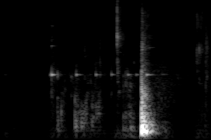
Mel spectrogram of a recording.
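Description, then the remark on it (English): Cocktail glasses clink together in a quick toast: a scattered run of light taps, then one louder, fuller clink, with a faint ringing note lingering beneath. “we can still give it a sip and see where we're at with it. Fuck yeah. Cheers. Gentlemen. Cheers.”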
